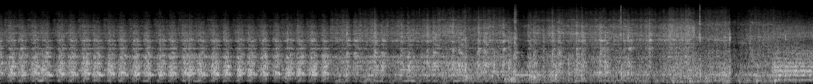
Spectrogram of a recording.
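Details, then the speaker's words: Mercedes W123 230E petrol: steady starter cranking at about four compressions a second for several seconds, never catching. The engine turns over but won't fire; cause unconfirmed. "in case you forgot what this thing sounds like when it's not starting here's a quick"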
